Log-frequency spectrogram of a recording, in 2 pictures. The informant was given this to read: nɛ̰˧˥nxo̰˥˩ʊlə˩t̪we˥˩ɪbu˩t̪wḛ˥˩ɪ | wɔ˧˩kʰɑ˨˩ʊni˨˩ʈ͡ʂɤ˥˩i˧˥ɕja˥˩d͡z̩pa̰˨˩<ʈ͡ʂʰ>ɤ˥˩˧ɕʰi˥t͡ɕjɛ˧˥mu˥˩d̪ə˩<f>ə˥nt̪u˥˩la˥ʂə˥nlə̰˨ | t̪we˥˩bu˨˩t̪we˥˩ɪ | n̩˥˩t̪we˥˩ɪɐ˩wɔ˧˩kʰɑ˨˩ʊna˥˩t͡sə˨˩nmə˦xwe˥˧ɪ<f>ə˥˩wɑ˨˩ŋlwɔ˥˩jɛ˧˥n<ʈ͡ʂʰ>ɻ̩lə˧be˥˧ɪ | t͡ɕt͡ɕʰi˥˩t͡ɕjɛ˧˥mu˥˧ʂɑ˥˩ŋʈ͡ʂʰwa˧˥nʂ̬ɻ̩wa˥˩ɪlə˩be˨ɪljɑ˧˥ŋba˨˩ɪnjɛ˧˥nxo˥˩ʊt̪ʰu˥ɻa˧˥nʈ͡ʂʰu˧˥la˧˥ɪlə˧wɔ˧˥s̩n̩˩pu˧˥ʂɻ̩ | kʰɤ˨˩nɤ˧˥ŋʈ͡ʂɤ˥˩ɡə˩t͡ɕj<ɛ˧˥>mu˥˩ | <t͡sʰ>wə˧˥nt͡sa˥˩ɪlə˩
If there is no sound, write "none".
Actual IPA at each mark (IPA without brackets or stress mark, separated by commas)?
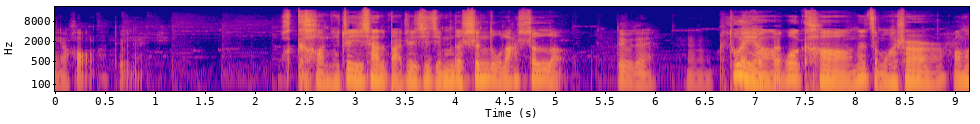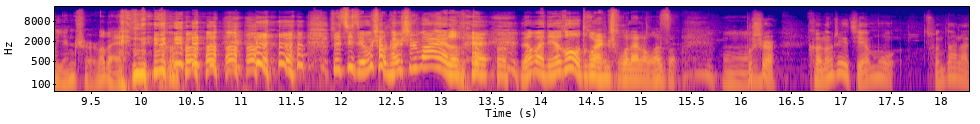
ʈ͡ʂ, ʂ, ʂ, ʈ͡ʂʰ, ɛ˧˥, t͡sʰ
